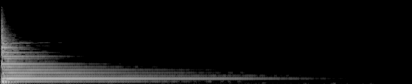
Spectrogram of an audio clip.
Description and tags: Single note played on an acoustic guitar from bottom E to the next octave E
